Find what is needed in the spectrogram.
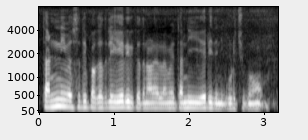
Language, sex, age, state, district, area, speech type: Tamil, male, 30-45, Tamil Nadu, Tiruchirappalli, rural, spontaneous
